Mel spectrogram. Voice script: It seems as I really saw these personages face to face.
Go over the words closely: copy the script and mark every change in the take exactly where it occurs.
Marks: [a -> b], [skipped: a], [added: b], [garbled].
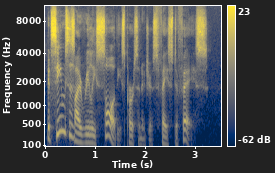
It seems as I really saw these personages face to face.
